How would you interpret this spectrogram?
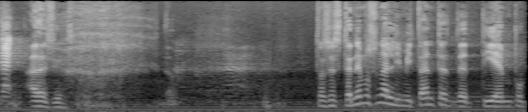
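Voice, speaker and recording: A man's voice: on the high side, pushed and bright, big-room sound, slight background noise. A man, preaching a sermon conversationally, often tagging questions onto his points. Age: 50s. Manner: conversational preaching with frequent "¿no?" tags. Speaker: pastor.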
